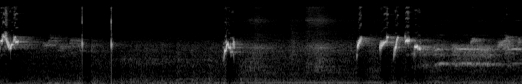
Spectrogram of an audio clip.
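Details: Fierce Lak Wai song from a caged red-whiskered bulbul, a master song for training young birds; short warbled bursts open and recur midway, then a rapid string of bright, swooping notes, with scattered sharp clicks between phrases.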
